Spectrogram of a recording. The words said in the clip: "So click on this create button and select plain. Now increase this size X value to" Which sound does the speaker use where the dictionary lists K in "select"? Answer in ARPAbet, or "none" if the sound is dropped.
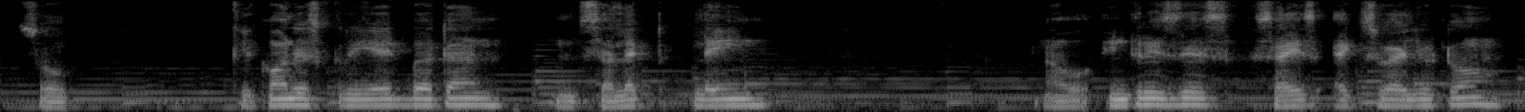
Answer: K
